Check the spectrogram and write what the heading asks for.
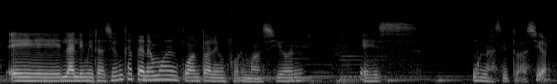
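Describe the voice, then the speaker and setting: A woman's voice: on the low side, steady tone, moderate pace, over music. A woman with a Cuban accent, a flutist and conductor, telling her story in a reflective interview. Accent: Cuban Spanish. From Cuba.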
